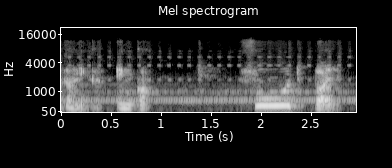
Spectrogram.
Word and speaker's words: fútbol: Fútbol, lo mismo, palabra llana que no termina en N, ni en S ni en vocal, le ponemos una tilde en la sílaba tónica.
